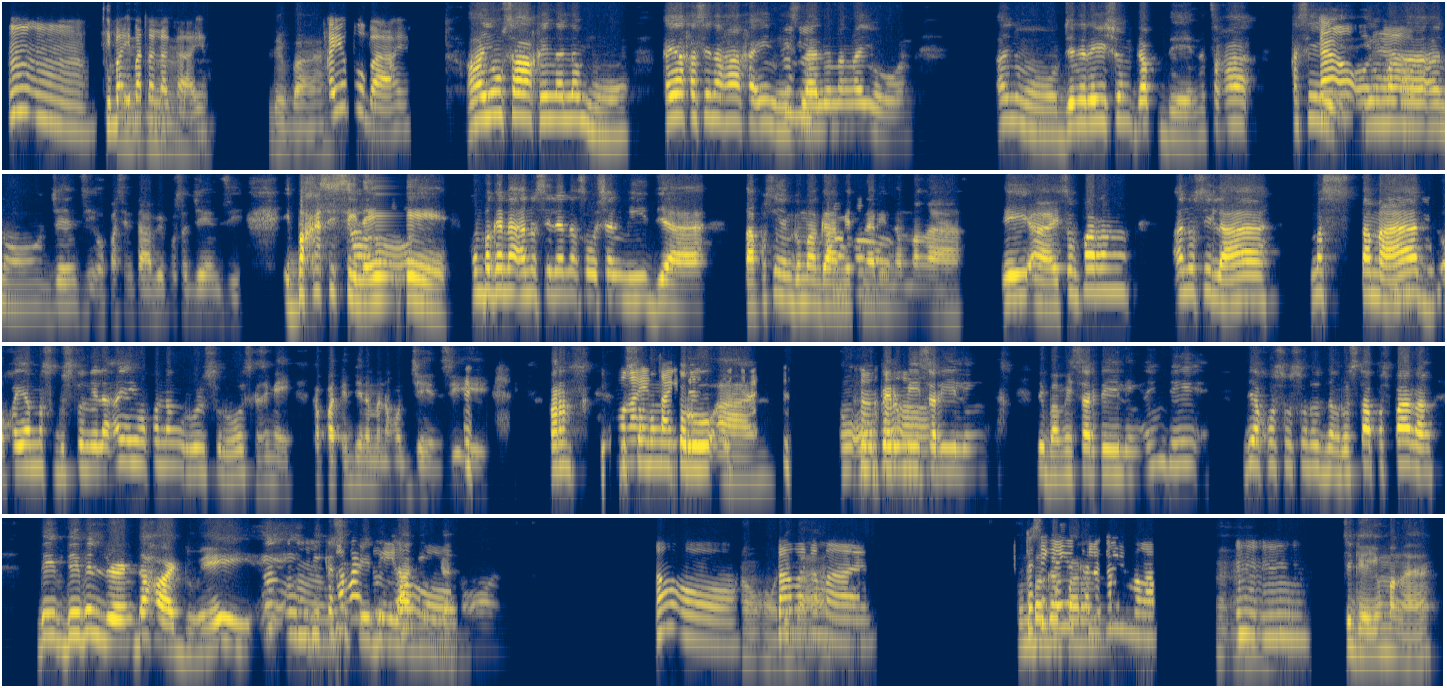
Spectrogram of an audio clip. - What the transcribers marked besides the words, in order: other background noise; static; mechanical hum; sigh; distorted speech; scoff; other noise; scoff; chuckle; in English: "they will learn the hard way"
- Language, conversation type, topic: Filipino, unstructured, Bakit minsan nakakainis ang pagtuturo ng mga bagong bagay?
